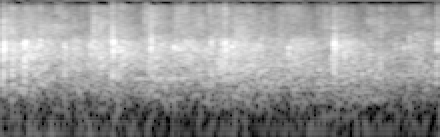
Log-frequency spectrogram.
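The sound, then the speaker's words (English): Faint group clapping during a Bible lesson, a soft, even patter of applause with no voices. “Give them a clap.”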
